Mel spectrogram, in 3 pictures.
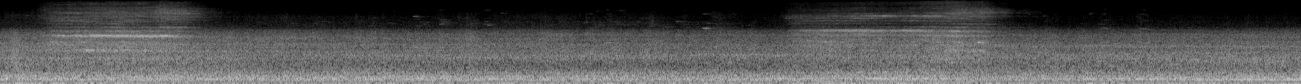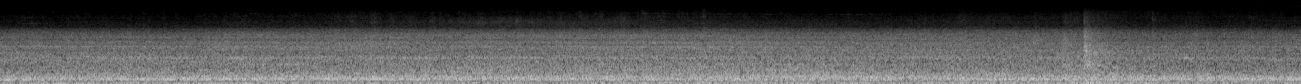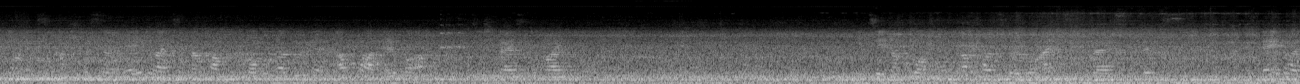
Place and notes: At the tracks at Hagen main station. Here standing under the openn sky. A train driving in the station and an anouncement.
soundmap d - topographic field recordings and socail ambiencs
Hagen, Germany, 20 November 2013, 11:40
